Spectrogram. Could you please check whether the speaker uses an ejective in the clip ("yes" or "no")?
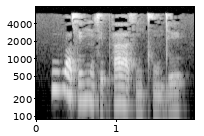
no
